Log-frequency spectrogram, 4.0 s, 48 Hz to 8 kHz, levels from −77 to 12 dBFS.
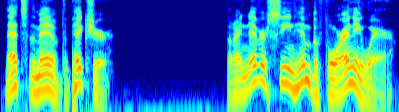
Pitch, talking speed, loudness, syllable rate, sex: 135 Hz, 195 wpm, -17 LUFS, 7.6 syllables/s, male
